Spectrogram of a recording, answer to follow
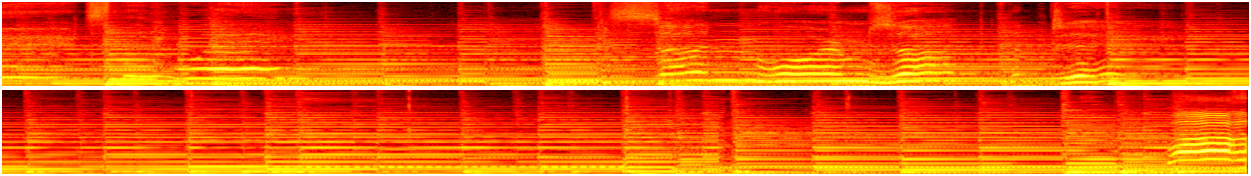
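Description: Live acoustic song: a woman's sung melody over acoustic guitar accompaniment. The voice comes in with a bending, held line a few seconds in, while the guitar rings on underneath throughout.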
